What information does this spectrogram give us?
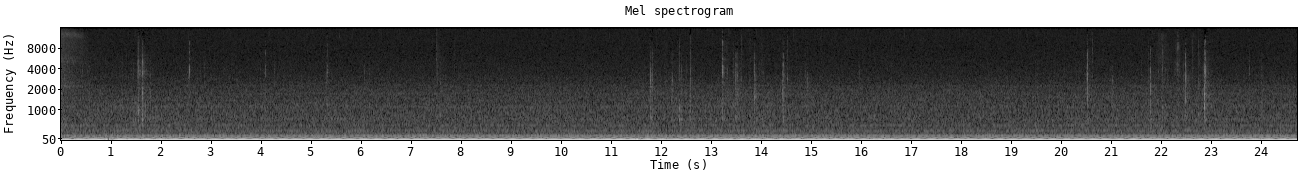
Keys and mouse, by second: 0.1 ctrl+right click, 1.2-2.7 typing, 3.3 click, 4.9 click, 5.0 space, 5.5 click, 11.9 ctrl+right click, 12.3 click, 13.2 alt+click, 13.7 ctrl+right click, 14.0 ctrl+click, 14.5 ctrl+right click, 15.4 click, 20.6 ctrl+right click, 21.6 click, 22.3 alt+click, 22.6 ctrl+right click, 22.9 ctrl+space, 23.4 ctrl+click, 24.3 ctrl+click.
